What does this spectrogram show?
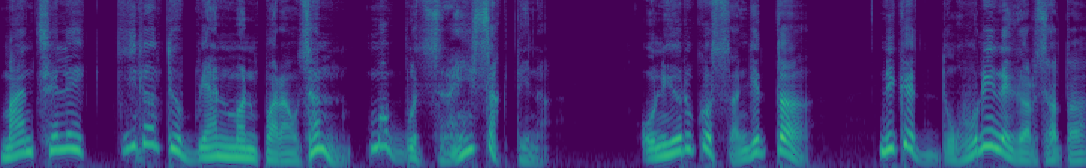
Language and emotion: Nepali, disgusted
